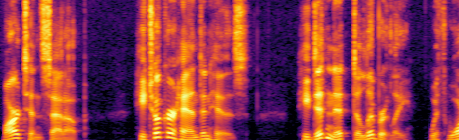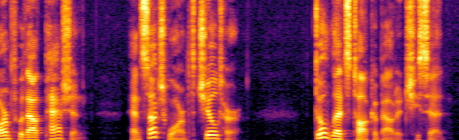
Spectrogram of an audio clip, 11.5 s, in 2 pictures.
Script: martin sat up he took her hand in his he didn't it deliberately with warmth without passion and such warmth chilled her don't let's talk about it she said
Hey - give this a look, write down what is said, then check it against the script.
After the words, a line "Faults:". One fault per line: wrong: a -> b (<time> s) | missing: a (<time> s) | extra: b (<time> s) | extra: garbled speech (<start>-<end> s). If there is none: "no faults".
martin sat up he took her hand in his he didn't it deliberately with warmth without passion and such warmth chilled her don't let's talk about it she said
Faults:
no faults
